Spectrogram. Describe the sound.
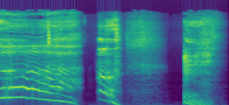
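A voice imitates the groans of someone heaving themselves out of a car: a long, falling, strained groan, then a shorter grunting effort and a breathy exhale, followed by another sighing groan.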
